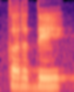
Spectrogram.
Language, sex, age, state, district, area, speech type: Punjabi, female, 18-30, Punjab, Fazilka, rural, read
